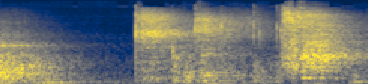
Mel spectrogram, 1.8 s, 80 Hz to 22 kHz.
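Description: A J. C. Higgins Model 10 rifle's bolt is cycled and a round ejected, giving two sharp, close metallic clacks about a second apart after a brief quiet.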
